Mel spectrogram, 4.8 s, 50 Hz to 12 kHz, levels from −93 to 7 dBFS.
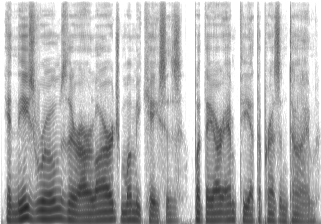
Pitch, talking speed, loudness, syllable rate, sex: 110 Hz, 200 wpm, -18 LUFS, 5.5 syllables/s, male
